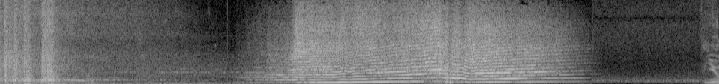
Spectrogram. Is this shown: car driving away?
yes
